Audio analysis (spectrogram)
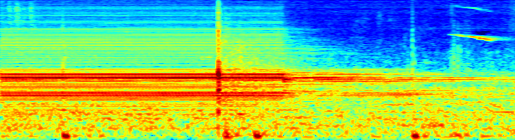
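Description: A shot clock buzzer sounds at a basketball three-point competition, a loud sustained electronic tone that holds steadily for about a second and a half and then cuts off under arena noise.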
